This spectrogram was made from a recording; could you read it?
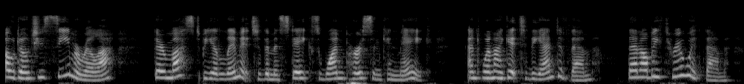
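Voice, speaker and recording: A woman voicing an imaginative young orphan girl who talks in a high, breathless, dramatic way. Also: expressive, brisk, a bit bright. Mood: earnest.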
